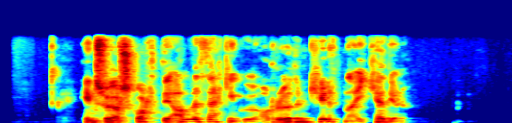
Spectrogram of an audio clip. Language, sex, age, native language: Icelandic, male, 20-29, Icelandic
